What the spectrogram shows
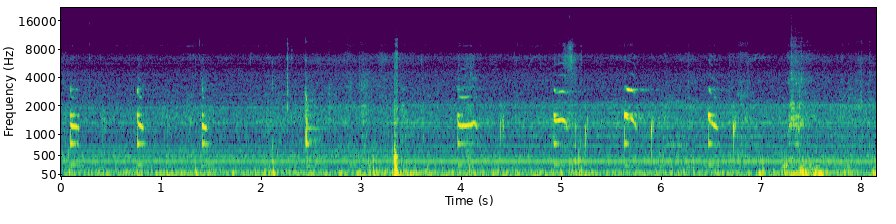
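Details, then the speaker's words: Small engine that won't start, fuel problem suspected, primer bulb empty: short high rubbery chirps about once a second as bulb is pumped, engine silent; squeak possibly a leak or just the fuel vent, unconfirmed. "I can hear it squeaking somewhere."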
